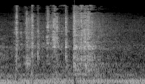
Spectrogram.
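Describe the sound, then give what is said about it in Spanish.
Several coins clink and drop into the metal coin slot of a laundry machine in quick succession after clothes are loaded, a short burst of bright metallic jingles, with a low mechanical hum underneath. “Y vamos a poner las monedas.”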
